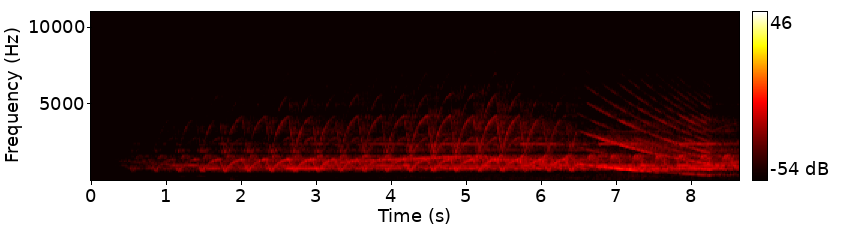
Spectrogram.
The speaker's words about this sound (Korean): 밖에서 온갖 사이렌 소리가 한꺼번에 울리고 있다. 얽히고 설킨 요란하고 적대적인 하모니에 도무지 잠을 잘 수가 없다.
